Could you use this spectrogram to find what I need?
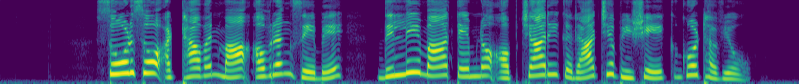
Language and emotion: Gujarati, neutral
